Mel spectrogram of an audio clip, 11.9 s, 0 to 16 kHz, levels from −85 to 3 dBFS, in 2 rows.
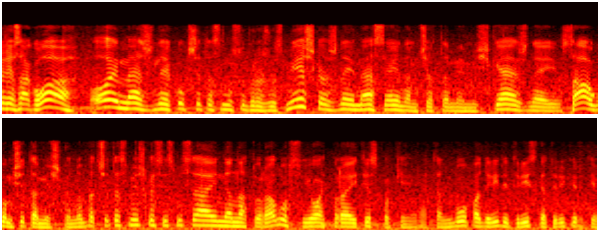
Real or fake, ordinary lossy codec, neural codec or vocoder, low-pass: real; MP3, 64 kbps; none; 7.2 kHz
